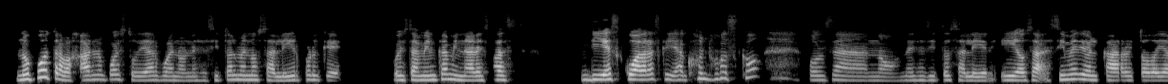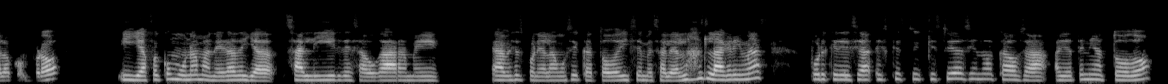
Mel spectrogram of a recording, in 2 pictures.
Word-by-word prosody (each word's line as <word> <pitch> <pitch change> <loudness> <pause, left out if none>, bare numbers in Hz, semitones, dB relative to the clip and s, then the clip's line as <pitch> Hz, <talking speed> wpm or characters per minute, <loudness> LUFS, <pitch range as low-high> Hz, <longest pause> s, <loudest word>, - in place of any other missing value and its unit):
no 225 +3 +4
puedo 335 +5 +7
trabajar, 200 -2 +3
no 220 0 -4
puedo 230 +2 -2
estudiar, 195 -2 -3
bueno, 190 -2 -4
necesito 180 +3 -7
al 215 - -1
menos 210 -1 -1
salir 185 +1 -1
porque, 195 -4 -4 0.5
pues, 205 -1 -2
también 205 0 +2
caminar 205 -5 +3
estas 205 +1 -1 0.6
10 225 +2 +4
cuadras 230 0 +6
que 230 -3 -5
ya 210 +1 -1
conozco, 285 - -4 0.4
o 205 -1 -6
sea, 190 -3 -3
no, 180 -1 -9
necesito 195 +1 -7
salir. 185 -2 -3
Y, 195 0 +1
o 185 0 +2
sea, 185 -2 +2
sí 220 +4 -3
me 240 +2 +1
dio 235 -2 +3
el 205 -1 -2
carro 195 -1 +2
y 195 - -9
todo, 185 0 -1
ya 185 0 +1
lo 185 0 -2
compró, 210 +9 +1 0.6
y 215 -1 -2
ya 200 -1 +5
fue 215 +1 -4
como 240 -2 0
una 220 +1 +2
manera 200 -1 +1
de 205 0 +1
ya 175 -3 +3
salir, 200 0 +2
desahogarme. 190 0 +1 0.5
A 205 -3 +4
veces 205 +1 -4
ponía 195 -3 -4
la 190 0 -2
música 195 +1 -5
a 185 - -7
todo, 185 0 0
y 200 0 -2
se 205 - -7
me 190 -1 -5
salían 180 0 0
las 260 +6 -1
lágrimas, 225 +5 +5 0.4
porque 235 -1 -3
decía: 215 0 0
"Es 225 -3 -9
que 255 - -9
estoy 240 0 -11
¿qué 245 - -9
estoy 250 +3 -4
haciendo 255 -1 -3
acá?", 225 -2 0
o 210 - -3
sea, 190 -2 +1
allá 195 0 -3
tenía 230 0 -3
todo, 205 +6 +1
200 Hz, 195 wpm, -22 LUFS, 190-225 Hz, 0.6 s, puedo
